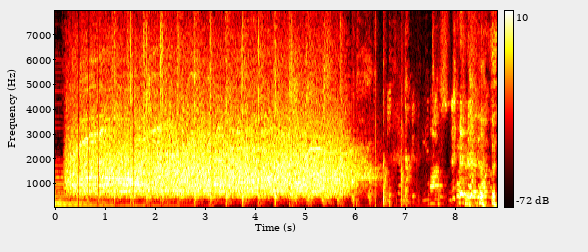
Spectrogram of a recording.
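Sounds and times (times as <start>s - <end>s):
crowd cheering and clapping: 0.2s - 7.2s
laughter: 7.9s - 8.8s.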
